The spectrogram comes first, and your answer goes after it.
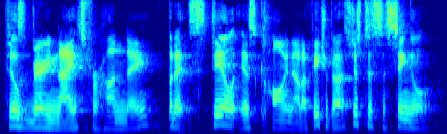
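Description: A man from Idaho in a casual podcast chat, relaxed and reflective, restarting phrases as he goes. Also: lowish voice, a little fast.

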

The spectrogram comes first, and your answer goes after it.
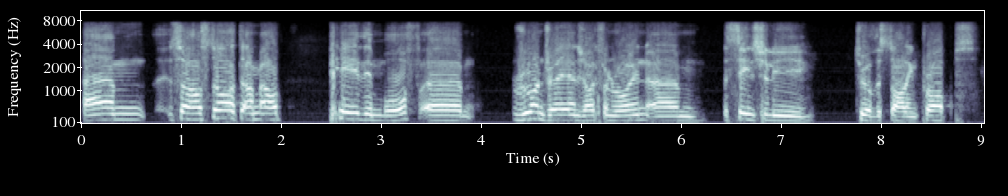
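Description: A man's voice: a little high, fairly even intonation, slow pace, dry recording, dull audio. A man talking rugby in a casual, rambling way, with many restarts and self-deprecating asides. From South Africa. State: parent with a baby nearby. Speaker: rugby podcast panelist. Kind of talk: casual chat.

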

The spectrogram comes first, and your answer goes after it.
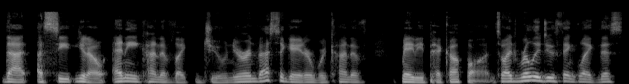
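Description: A man's voice: medium pitch, fairly quick, a bit bright, no echo, studio quality. A man co-hosting a true-crime podcast, discussing and narrating cases in a conversational way.

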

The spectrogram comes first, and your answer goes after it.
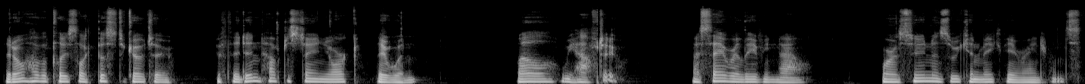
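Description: A man's voice: medium pitch, moderate pace, a little mellow, dry recording, natural voice. A man putting on a firm, insistent mother. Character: stern determined mother, adult woman.

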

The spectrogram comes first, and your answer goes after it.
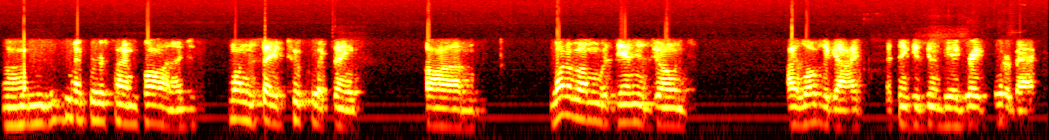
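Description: A man's voice: medium pitch, steady tone, normal speed. A man calling into a radio show on speakerphone, his voice muffled and hollow, talking hesitantly with fillers. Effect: muffled, hollow speakerphone sound. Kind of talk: casual call-in chat. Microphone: phone on speaker. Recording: muffled phone line.

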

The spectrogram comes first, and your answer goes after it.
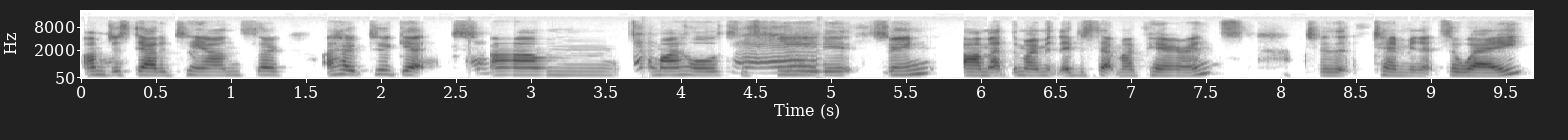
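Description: A woman's voice: medium pitch, fairly even intonation, measured pace, a crowd in the background. A woman guest chatting hesitantly with many fillers. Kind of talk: casual chat.

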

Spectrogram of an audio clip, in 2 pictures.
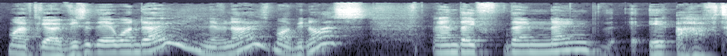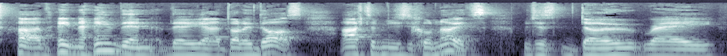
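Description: A man's voice: mid-range voice, lively intonation, normal speed. Male co-host, North Queensland accent, chatty and jokey, casual delivery, mid-range voice. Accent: North Queensland Australian. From North Queensland, Australia. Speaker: co-host of a Eurovision show. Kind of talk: casual chat.

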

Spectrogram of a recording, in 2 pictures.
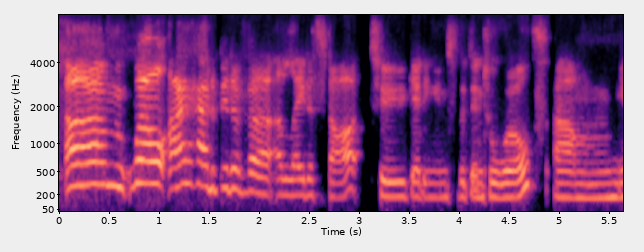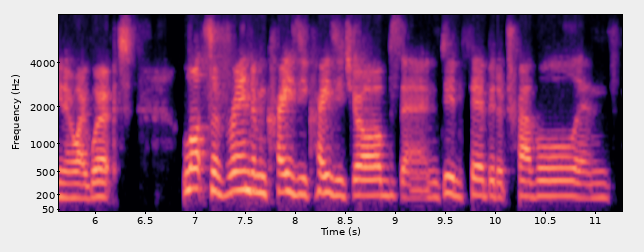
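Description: A woman's voice: medium pitch, normal speed, dry recording, highs cut off. A woman with an Australian accent telling her story casually as an interview guest, in a rambling, informal way. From Western Australia. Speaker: podcast guest, dental professional.

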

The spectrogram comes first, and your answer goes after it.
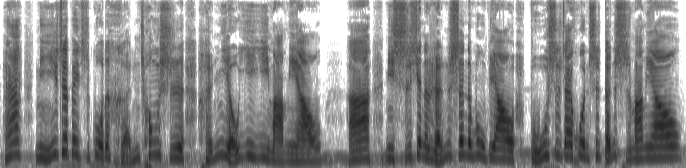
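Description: A man's voice: high voice, animated, a little slow, a bit bright, pitched above the performer's own voice. A man voicing a lazy, glib male orange cat who sighs and tacks a meow onto his lines, in a storybook reading. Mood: needling. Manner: drawling, sighs 'ai' and tacks 'meow' on lines. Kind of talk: storybook character voice.

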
